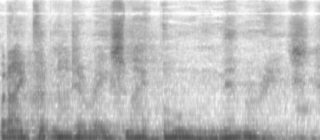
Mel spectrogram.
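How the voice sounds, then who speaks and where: A man puts on a character voice with a very deep, low pitch, speaking at a fairly slow pace amid clear background noise and clear echo. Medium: machinima. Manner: solemn, measured.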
